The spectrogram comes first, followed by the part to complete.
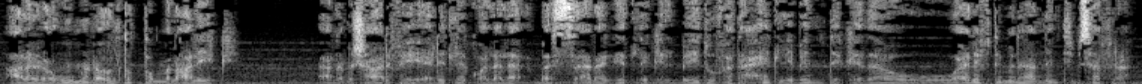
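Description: A man's voice: low voice, racing, creaky, soft background music. A man doing an easygoing Egyptian young guy. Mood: friendly. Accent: Egyptian Arabic. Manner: easygoing, teasing. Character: friendly young man, teasing acquaintance.

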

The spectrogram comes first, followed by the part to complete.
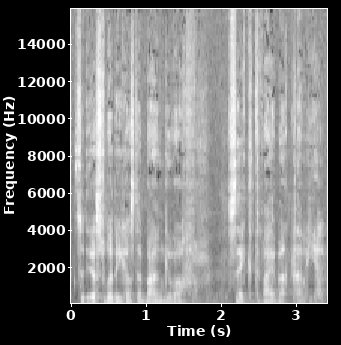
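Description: An actor playing a dying, remorseful gangster in a 1950s German radio play, confessing in halting gasps with a husky, creaky voice. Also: male voice, deep voice, a little hiss or hum. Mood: weak, resigned. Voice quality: husky, creaky, breathy whispering. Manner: halting, gasping, repeating himself.

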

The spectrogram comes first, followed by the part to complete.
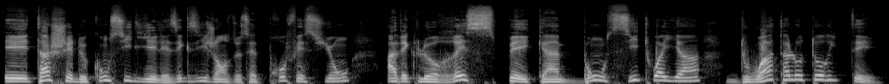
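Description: Man acting genial, slow-talking, animated prison director. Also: medium pitch, dry recording, clean studio sound. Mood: courteous, paternal. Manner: courteous, formal, paternal. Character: genial, easygoing, self-important male prison director. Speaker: actor in an audio drama. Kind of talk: French radio comedy acting.

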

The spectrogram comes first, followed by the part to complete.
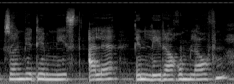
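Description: A woman's voice: on the high side, monotone, fast, a little hiss or hum, natural voice. A woman playing a bitter, man-scorning visitor. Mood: scornful. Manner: sharp, insistent, preachy.

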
